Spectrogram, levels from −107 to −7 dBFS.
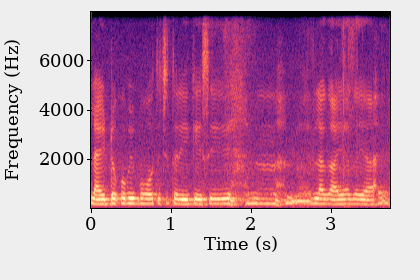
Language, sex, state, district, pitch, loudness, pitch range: Hindi, female, Maharashtra, Mumbai Suburban, 195 Hz, -16 LUFS, 185-205 Hz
